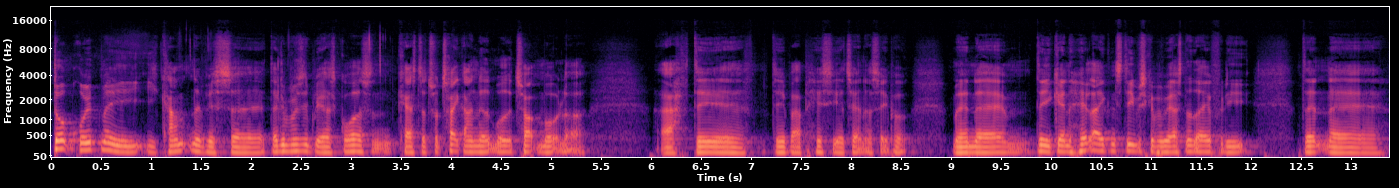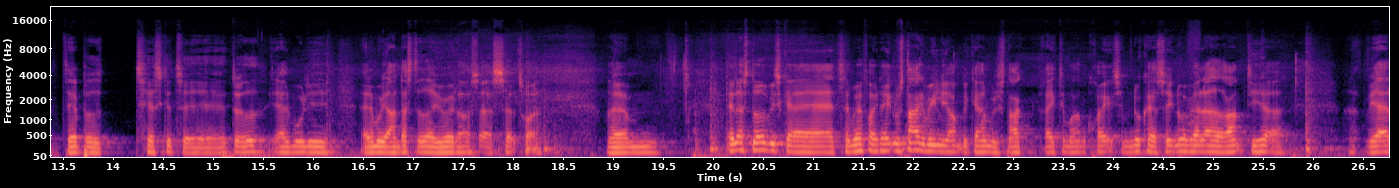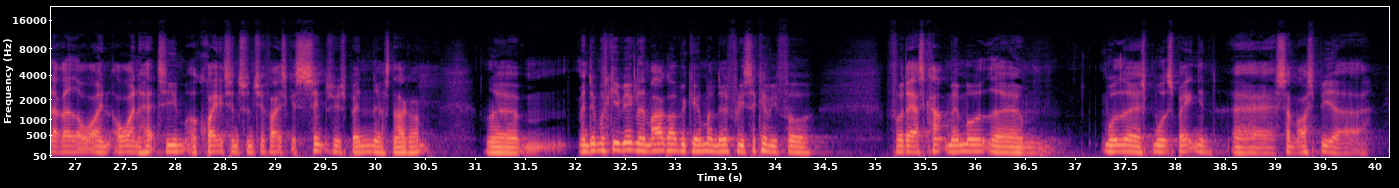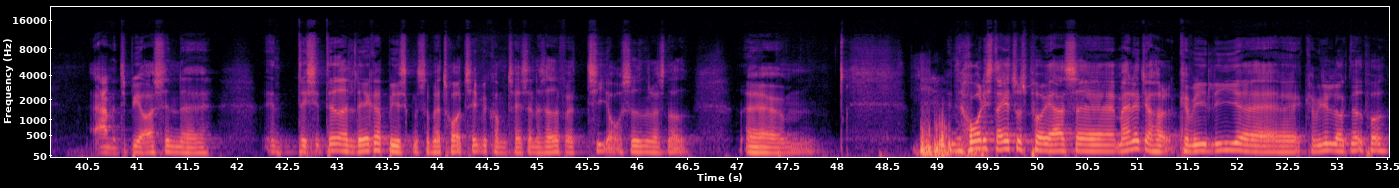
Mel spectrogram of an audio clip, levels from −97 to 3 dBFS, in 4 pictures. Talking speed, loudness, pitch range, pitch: 220 wpm, -27 LUFS, 110-130 Hz, 120 Hz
